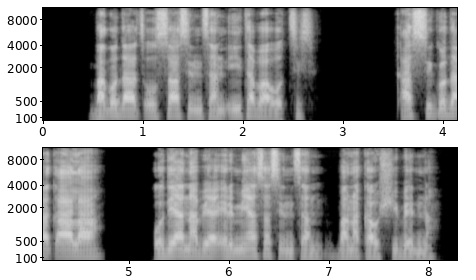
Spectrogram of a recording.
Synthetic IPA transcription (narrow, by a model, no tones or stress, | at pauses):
bɐɡɔd̪aːt͡sʼo̞ːsːaːsɪnt͡sːɐnʔiːt̪ɐbaːo̞ːt͡sːɪs | kʼɐsːɪɡɔd̪aːkʼaːlaː | ʔɔd̪ɪjaːnɐbɪjaːʔɛɾmɪjaːs̬ɐsɪnt͡sːɐnbɐnɐkɐwʃːɪbeːnːɐ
